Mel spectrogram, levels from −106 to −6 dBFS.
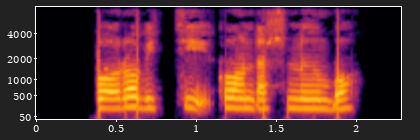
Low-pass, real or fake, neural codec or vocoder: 7.2 kHz; real; none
